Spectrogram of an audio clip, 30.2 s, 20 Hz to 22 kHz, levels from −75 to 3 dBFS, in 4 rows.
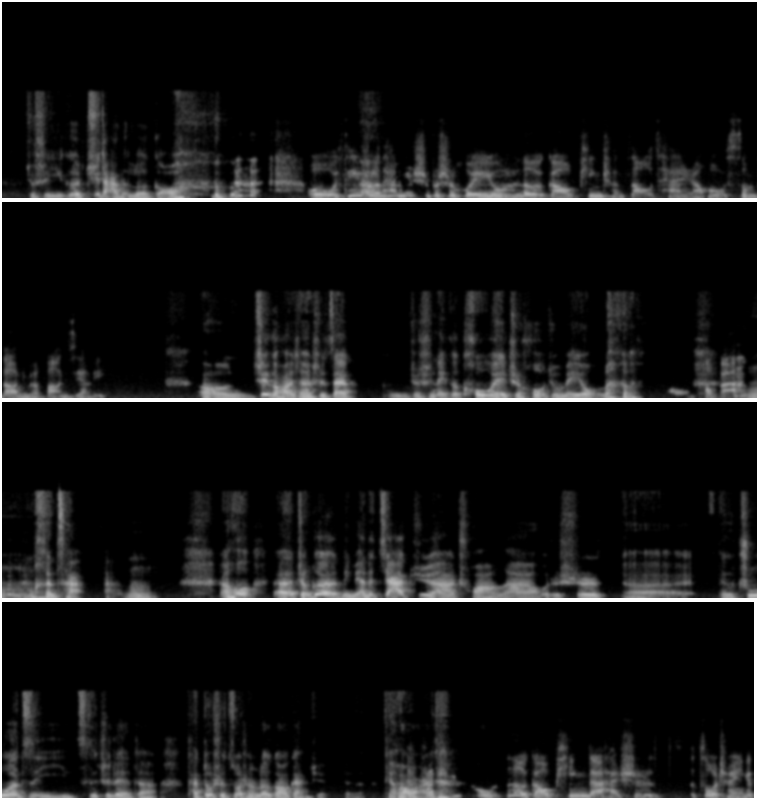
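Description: From 0.03 to 0.12 s there is a faint delayed copy of the speech, an echo leak arriving about 400 ms after the original and sitting far below the main level. The likely cause is a loudspeaker at the far end whose echo canceller did not fully remove what its microphone picked up, so a residue of the returned signal was sent back into the call.

Between 2.29 and 27.65 s the speech level drops in short patches. The likely cause is speech suppressed in double talk: with both ends active at once, the echo canceller could not separate the local talker from the loudspeaker echo and attenuated both. At 2.29 to 2.34 s there is a brief dip of roughly 15 dB. At 2.57 to 2.78 s and 4.02 to 4.25 s the dips are shallow, only a few dB, but last longer. At 14.19 to 14.38 s the drop is again around 15 dB. The deepest is at 26.98 to 27.65 s, a pull-down of roughly 25 dB lasting about half a second.

At 11.14 to 11.4 s the room background dips by about 7 dB for roughly a third of a second and then recovers. 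This is background gated by the echo canceller: while the loudspeaker was playing, the canceller clamped the microphone gain, so the ambient noise floor sank briefly and returned when the canceller released.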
